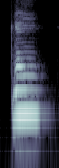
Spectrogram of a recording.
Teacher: Ta is heavy. Ta is the most heaviest letter in Quran, so make sure that you lift your tongue up and paste it on your palate. So the sound should be very heavy.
